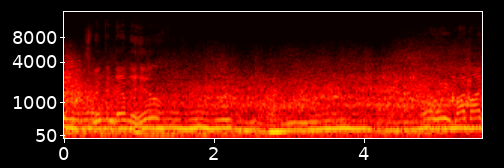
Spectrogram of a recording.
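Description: A drift car at a drift competition rips down a hill, its engine droning and wavering continuously at high revs, with tire squeal and a commentator talking over it.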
